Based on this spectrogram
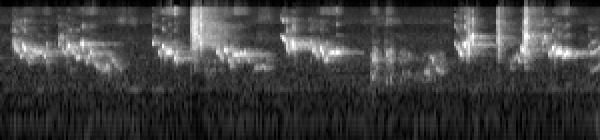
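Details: Budgerigars in their aviary chatter loudly and continuously: rapid, rolling warbles of bright chirps that rise and fall, with one sharp squeaky burst in the middle.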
